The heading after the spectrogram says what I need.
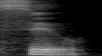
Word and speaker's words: Sioux: But he said it in his language, and in his language, the word for enemy was Sioux. And that French guy wrote down the word Sioux the way a French person would spell it, S-I-O-U-X, and that's still what we call them today.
